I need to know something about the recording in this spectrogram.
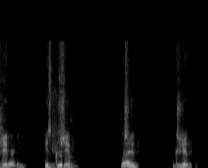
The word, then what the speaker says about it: grzyb: Would you like to try to pronounce the Polish word for mushroom? No. Probably sounds Grzyb. dirty. Is grzyb.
